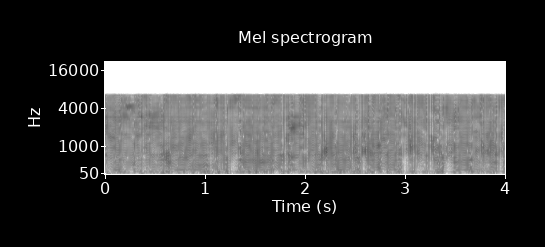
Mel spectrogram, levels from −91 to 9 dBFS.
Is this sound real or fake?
fake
